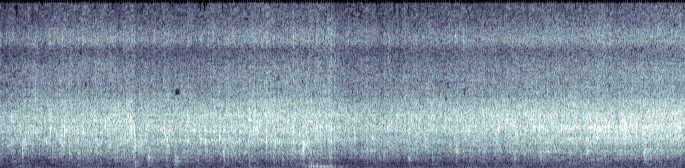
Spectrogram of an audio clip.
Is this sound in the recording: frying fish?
yes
